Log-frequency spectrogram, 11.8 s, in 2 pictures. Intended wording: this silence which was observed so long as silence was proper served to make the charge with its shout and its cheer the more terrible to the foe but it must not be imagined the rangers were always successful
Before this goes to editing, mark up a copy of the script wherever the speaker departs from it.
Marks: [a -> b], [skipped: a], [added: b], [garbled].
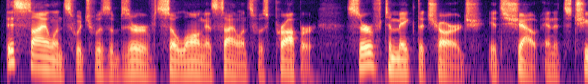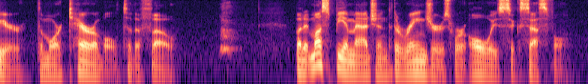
this silence which was observed so long as silence was proper served to make the charge [skipped: with] its shout and its cheer the more terrible to the foe but it must [skipped: not] be imagined the rangers were always successful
